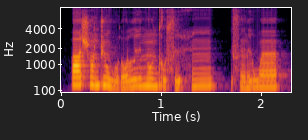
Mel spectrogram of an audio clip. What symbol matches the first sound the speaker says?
a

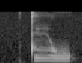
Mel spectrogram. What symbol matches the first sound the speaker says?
t̪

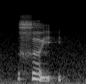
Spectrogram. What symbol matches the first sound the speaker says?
x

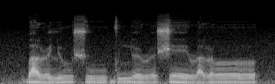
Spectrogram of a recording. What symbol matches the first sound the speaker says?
ɡ͡b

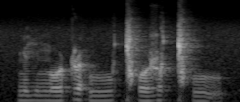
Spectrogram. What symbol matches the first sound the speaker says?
ɳ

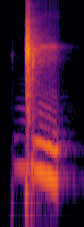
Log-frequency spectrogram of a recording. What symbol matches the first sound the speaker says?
ɡ͡ǁ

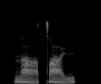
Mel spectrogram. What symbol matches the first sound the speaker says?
ɳ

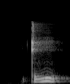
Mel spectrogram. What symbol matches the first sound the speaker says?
ʈ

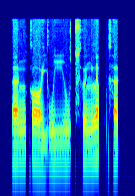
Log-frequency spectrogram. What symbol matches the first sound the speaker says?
ɐ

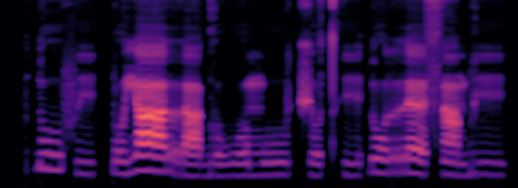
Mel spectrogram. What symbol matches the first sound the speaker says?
ɗ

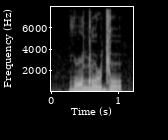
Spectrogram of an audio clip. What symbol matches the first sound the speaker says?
ðˤ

